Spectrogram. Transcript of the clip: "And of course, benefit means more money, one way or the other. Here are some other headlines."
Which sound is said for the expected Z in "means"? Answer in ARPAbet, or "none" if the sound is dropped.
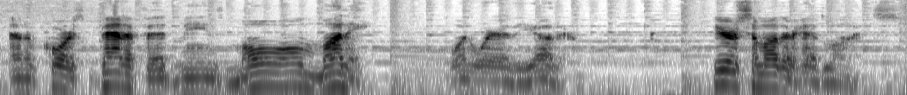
Z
